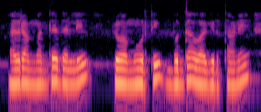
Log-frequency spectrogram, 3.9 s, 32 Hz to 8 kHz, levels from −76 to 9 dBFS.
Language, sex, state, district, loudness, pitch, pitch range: Kannada, male, Karnataka, Koppal, -16 LUFS, 135 Hz, 130-155 Hz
